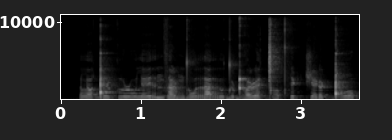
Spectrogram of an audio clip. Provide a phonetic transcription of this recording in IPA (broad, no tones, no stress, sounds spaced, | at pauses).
l ʌ ɡ͡ǃ ɯ ɭ k ɯ ɹ u l e r n z a ɭ n d o r a r u d u ɖʱ ʌ ɭ ɛ ɡ͡ǀ ʌ t̪ʰ i ʈ t͡ʃ e ɽ ɯ ʈ ɡ͡ǃ o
